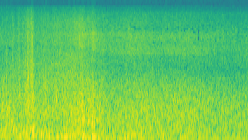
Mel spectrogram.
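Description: Ocean waves crash against rocks and lap against the shore steadily with a soft, continuous hiss and low rumble, two brief surges standing out early before settling into a constant gentle roar. Some wind is mixed in, and no voices.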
